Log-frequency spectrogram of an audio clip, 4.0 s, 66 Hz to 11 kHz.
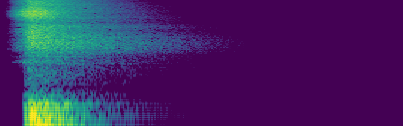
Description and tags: Horror Stinger 12 Vampire Nest
Horror Stinger Jump Scare Sound FX - created by layering various field recordings and foley sounds and processing them.
Sound Design for Horror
